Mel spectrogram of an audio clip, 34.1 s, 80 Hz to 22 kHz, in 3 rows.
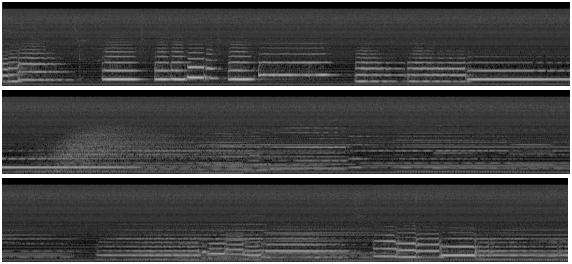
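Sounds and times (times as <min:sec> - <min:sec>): brass sustained chord: 0:00.0 - 0:34.0
euphonium holding high note: 0:11.6 - 0:34.0
concert band held chord: 0:12.2 - 0:34.0.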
